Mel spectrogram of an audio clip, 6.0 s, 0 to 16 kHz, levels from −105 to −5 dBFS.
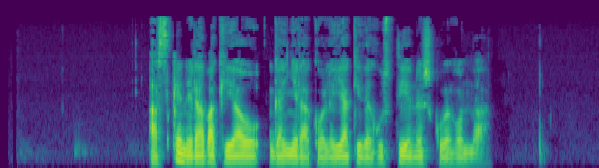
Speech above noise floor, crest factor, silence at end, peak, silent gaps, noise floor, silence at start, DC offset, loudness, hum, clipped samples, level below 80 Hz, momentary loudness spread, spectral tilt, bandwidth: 55 dB; 24 dB; 1.15 s; 0 dBFS; none; -77 dBFS; 1.5 s; under 0.1%; -22 LUFS; none; under 0.1%; -50 dBFS; 8 LU; -5.5 dB/octave; 11.5 kHz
